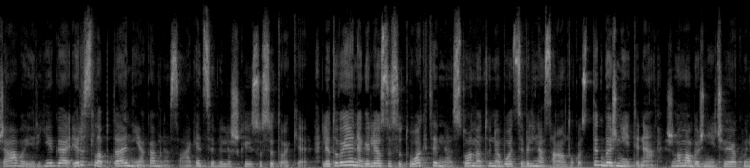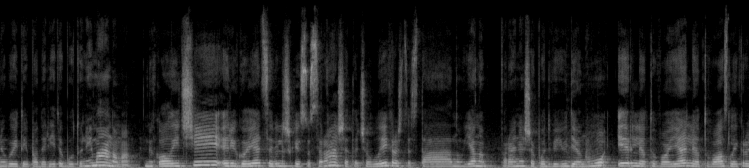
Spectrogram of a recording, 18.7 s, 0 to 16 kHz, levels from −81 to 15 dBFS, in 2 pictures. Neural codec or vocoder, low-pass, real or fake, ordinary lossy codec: vocoder, 48 kHz, 128 mel bands, Vocos; 14.4 kHz; fake; Opus, 64 kbps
